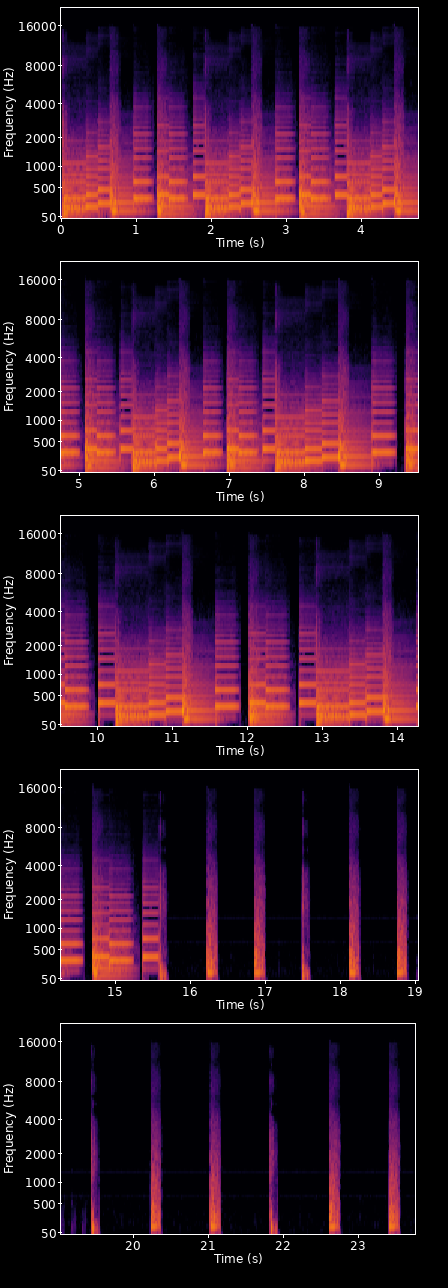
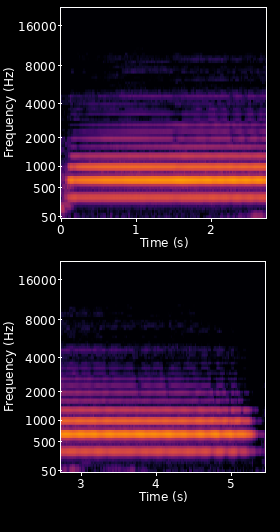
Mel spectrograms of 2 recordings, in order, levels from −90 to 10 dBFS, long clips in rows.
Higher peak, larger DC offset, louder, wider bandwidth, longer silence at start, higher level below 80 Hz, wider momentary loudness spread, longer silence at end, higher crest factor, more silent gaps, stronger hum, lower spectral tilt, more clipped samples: first, -6 dBFS vs -10 dBFS; neither; second, -24 LUFS vs -19 LUFS; first, 13 kHz vs 4.9 kHz; about the same, 0 s vs 0.1 s; first, -48 dBFS vs -68 dBFS; first, 9 LU vs 5 LU; about the same, 0.2 s vs 0.15 s; first, 18 dB vs 8 dB; neither; neither; first, -9 dB/octave vs -6.5 dB/octave; neither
